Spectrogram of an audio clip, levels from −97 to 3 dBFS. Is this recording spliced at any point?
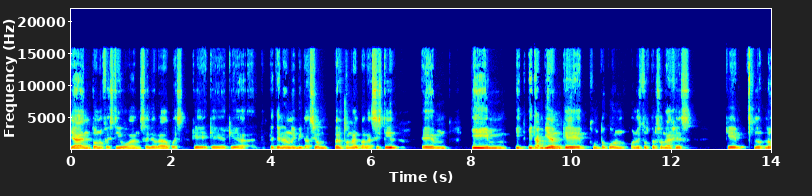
yes; 1 cut; at 2.4 s

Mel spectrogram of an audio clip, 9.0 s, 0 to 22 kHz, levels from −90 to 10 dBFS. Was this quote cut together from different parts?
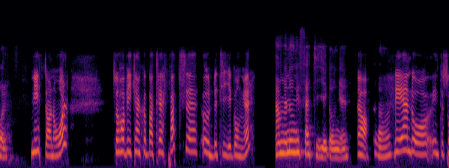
yes; 2 cuts; at 4.0 s, 7.9 s

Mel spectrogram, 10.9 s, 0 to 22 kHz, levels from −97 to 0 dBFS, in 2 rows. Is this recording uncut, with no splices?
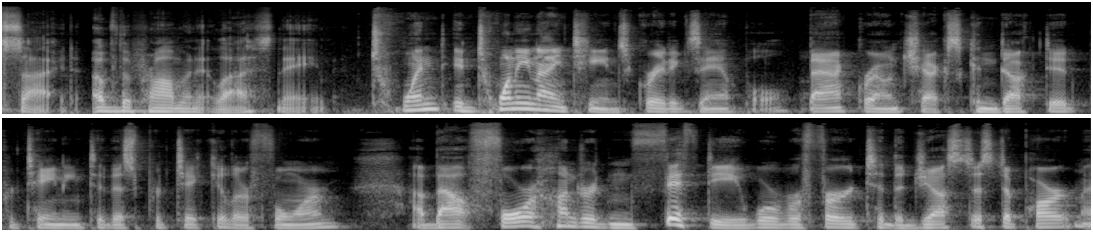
no; 2 cuts; at 1.7 s, 4.0 s

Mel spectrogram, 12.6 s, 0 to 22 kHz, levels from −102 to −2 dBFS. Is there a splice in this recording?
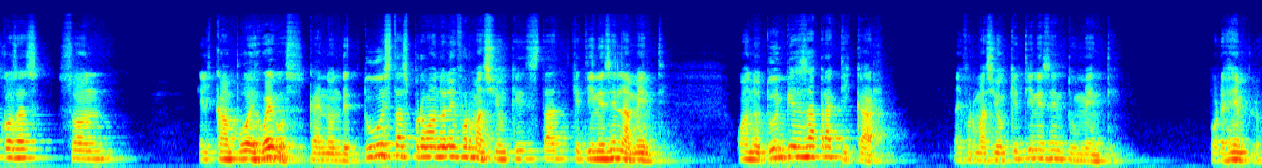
yes; 1 cut; at 3.1 s

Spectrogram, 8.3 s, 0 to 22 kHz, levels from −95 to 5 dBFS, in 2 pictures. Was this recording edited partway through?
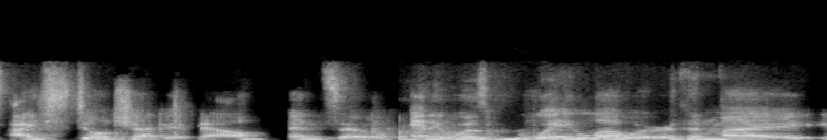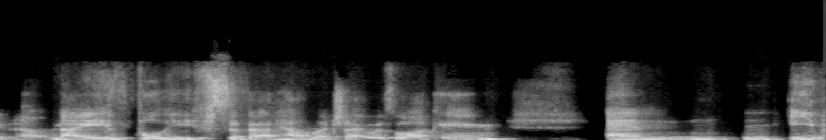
yes; 1 cut; at 2.0 s

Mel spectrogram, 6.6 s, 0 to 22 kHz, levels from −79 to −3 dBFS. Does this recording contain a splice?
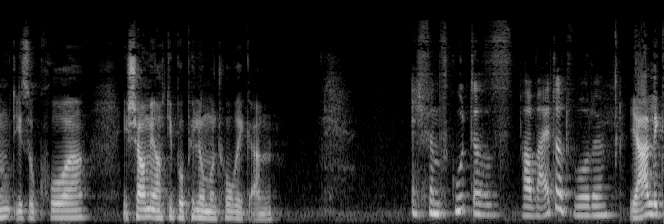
yes; 1 cut; at 5.2 s

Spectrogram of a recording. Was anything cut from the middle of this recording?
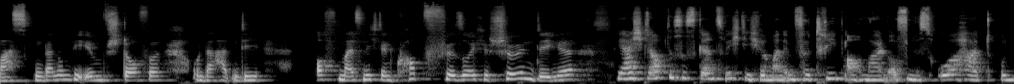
yes; 2 cuts; at 6.1 s, 8.4 s

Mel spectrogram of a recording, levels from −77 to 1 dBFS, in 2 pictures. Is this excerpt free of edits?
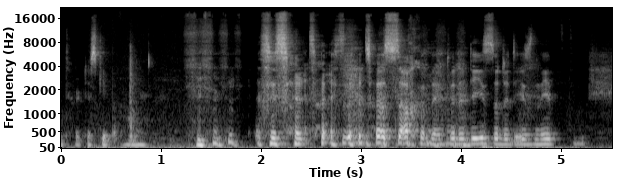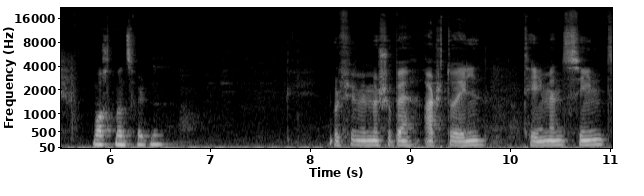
yes; 0 cuts

